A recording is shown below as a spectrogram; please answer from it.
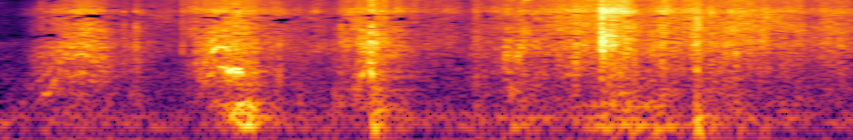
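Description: A zipper in a suitcase's fabric lining being pulled open in about four short strokes, with the rustle of the lining being handled and lifted.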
